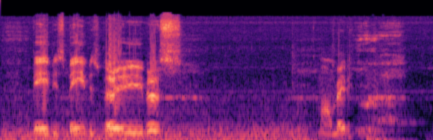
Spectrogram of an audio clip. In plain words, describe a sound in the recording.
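A monstrous creature shrieks.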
